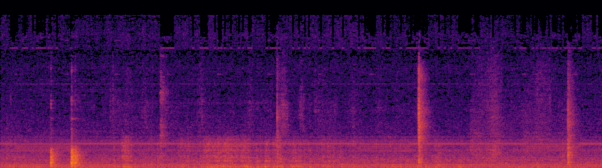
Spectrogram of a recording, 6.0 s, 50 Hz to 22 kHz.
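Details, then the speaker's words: Very old pre-war RCA A20C tube table radio warming up on the bench, faint steady amplifier hum and switch clicks, dial light on, no station received. "I can hear the amplifier humming and the light is lighting up here so we know we got power"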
